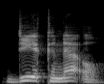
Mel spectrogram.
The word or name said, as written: diakoneo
